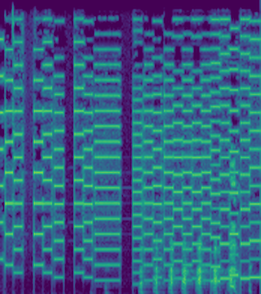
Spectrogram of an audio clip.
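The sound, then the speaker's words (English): An old mobile phone ringtone of the era when City last won at Anfield plays a bright, beeping monophonic melody of short electronic notes with brief gaps, then a busier, buzzing run of rapid tones, loud with no voices. “Last time they won there, your mobile phone might have sounded like this.”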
